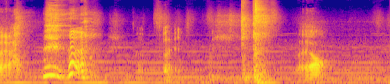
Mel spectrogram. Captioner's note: chuckles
